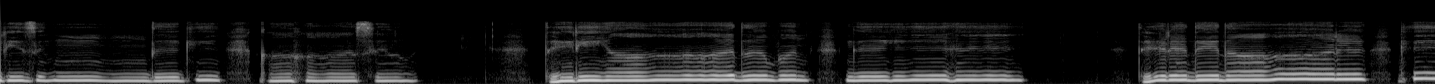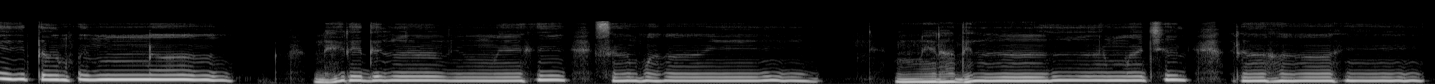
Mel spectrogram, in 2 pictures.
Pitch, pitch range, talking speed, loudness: 185 Hz, 165-205 Hz, 45 wpm, -20 LUFS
